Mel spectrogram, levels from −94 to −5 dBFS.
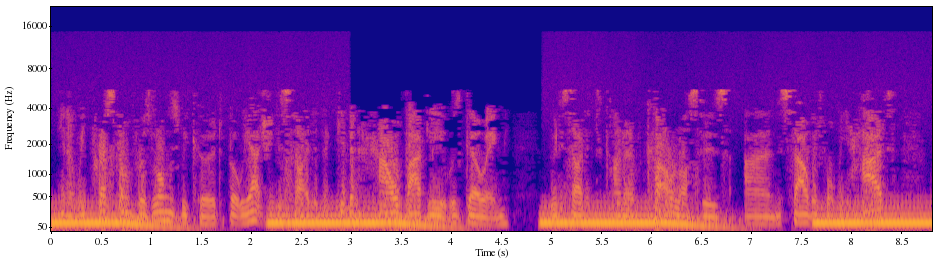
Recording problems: garbled, watery; badly; nothing above 5.5 kHz
distortion; slight; 10 dB below the speech
low rumble; loud; throughout; 6 dB below the speech
hiss; faint; until 3 s and from 5 s on; 25 dB below the speech

